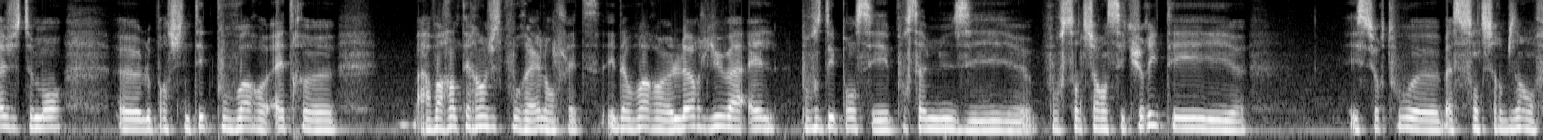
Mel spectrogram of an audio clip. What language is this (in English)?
French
